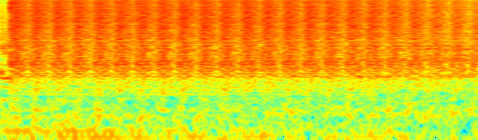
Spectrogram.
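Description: Dark psytrance track in a breakdown: the kick drum and bass drop out, leaving a rapid, evenly repeating high rattle like a machine-gun burst, played as part of the music.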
